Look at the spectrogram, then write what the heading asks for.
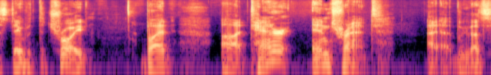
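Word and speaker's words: Tanner Engstrand: and decided to stay with Detroit but uh Tanner entrant that's how you say his name uh passing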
